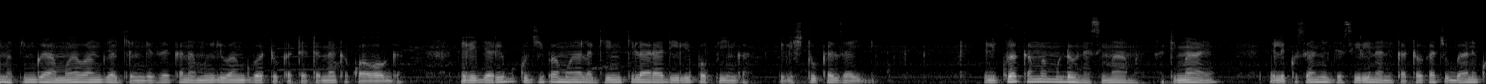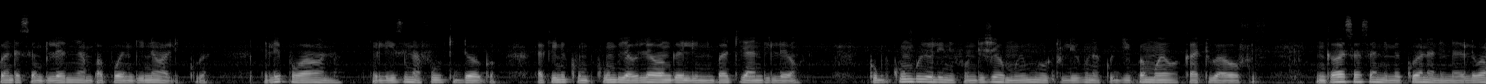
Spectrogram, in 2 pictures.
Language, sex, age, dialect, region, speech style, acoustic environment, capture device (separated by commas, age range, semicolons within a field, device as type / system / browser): Swahili, male, 18-24, Kenya - Nairobi Sheng-influenced, Kenya, focused, silence, desktop / Windows / Chrome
